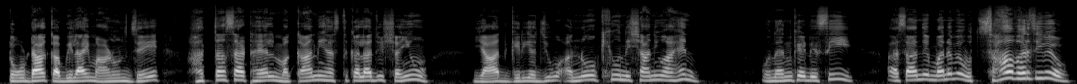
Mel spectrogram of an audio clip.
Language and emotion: Sindhi, happy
